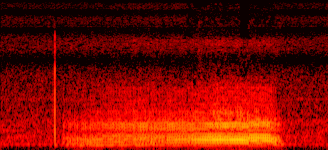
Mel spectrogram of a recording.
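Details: One long, fluttering, rattling snore lasting about two seconds from a sleeping rescue French bulldog; snoring.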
